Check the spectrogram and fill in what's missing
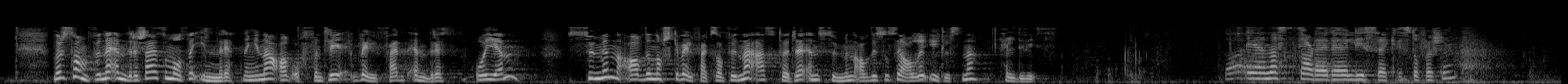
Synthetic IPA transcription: nɔɾsɑmfʉnəɛnd̪ɾəʂæɪsɔmɔɔsɔʔɪnɾɛt̪nɪŋənəʔɑʋɔ̰fənt̪lɪʋɛlfæɾd̪ɛnd̪ɾəsɔɪjɛnː | sʉmːənɑʋd̪ɛnɔʂkəʋɛlfæɖsɑmfʉnːəʔæʂt̪œɾːəʔɛ̰nsʉmːənɑ̰ʋd̪ɪsʊsɪɑːləʔyːt̪əl̩sənəhɛld̪ɪʋḭːs | d̪ɑːænɛst̪ə̥t̪ʰɑːɖ̪əɾəliːsəkʰɾɪst̪ɔfəʂɳ̩

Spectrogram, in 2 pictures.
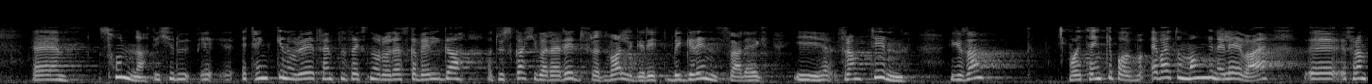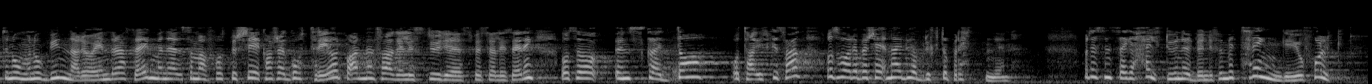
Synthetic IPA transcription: sɔnːɑt̪ɪçːəd̪ʉɛɡ̚t̪ʰɛŋkənɔɖ̪ʉæfɛmt̪n̩ɔsɛkst̪n̩oːɾoːd̪æskɑʋɛlɡəɑt̪̚d̪ʉskɑɪçːəʋæːɾəɾɛd̪ːfɔɾɑt̪ʋɑlɡəɾɪt̪bəɡɾɛnsɑd̪ɛɡ | ɪfɾɑmt̪ʰiːd̪n̩ | ɪçəsɑnt̪ | ɔɛɡt̪ʰɛŋkəpɔɛɪɡʋæɪt̪ʊmɑŋːənɛleːʋə | fɾɑmt̪ʰɪlnuːmɛnuːbəjʏnːəd̪ɛɔɛnd̪ɾɑsɛɡmɛnsɔmhɑɾfɔt̪̚ːbɛʂeːkʰɑnʂəæɪɡɔt̪ʰːɾeːoːɾpʰɔɑlmənfɑːɡɛlːəst̪ʉːd̪ɪəspɛsɪɑlɪseːɾɪŋɔsɔœnskəɾæɪd̪ɑɔt̪ʰɑːʏɾkəsfɑːɡɔsɔʋɑɾɛbɛʂeːnæɪd̪ʉhɑɾbɾʉkt̪ɔpɾɛt̪ːnd̪ɪn | ɔd̪ɛsʏnsɛɡæɾhæɪlt̪ʉːnœd̪ʋɛnd̪ɪfɔɾmɛt̪ʰɾɛŋːəɾjʊfɔlk

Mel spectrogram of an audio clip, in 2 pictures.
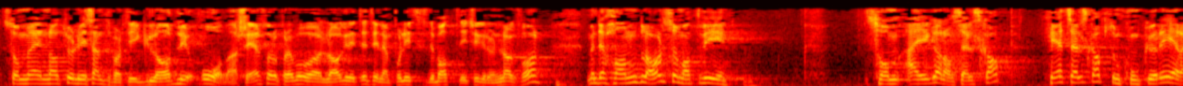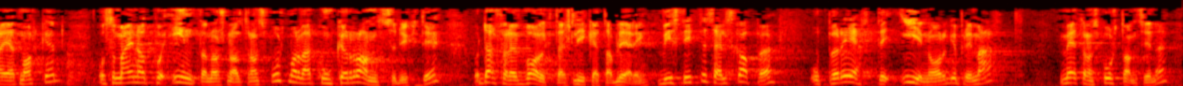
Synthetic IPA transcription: sɔmænɑt̪ʰʉːɾlʋiːsɛnt̪əɾpɑʈiːɡlɑːd̪lɪʔoːʋə̰ɾʂeːɾfɔɾɔpʰɾøːʋəɔlɑːɡəd̪ɪt̪ːət̪ɪlɛnpʊliːt̪ɪ̥skd̪ɛbɑt̪ːd̪ɛɪçːəɡɾʉnlɑːɡəfɔɾmɛnd̪ɛhɑnd̪lɑɾɑlsɔʊmɑt̪ʋɪ | sɔmæɪɡɑɾɑʋsɛlskɑːpheːt̪sɛlskɑːpsɔmkʰʊŋkʉɾeːɾəɾɪɛt̪mɑɾkəd̪ɔsɔmːæɪnəɾɑt̪̚pʰɔʔɪnt̪əɳɑʂʊnɑːlt̪ʰɾɑnspɔʈ̪mod̪ɛʋæːɾəkʰʊŋkʉɾɑnsəd̪ʏkt̪ɪ | ɔd̪æɾfɔɾæʋɑlɡt̪ʰæɪʂɭiːkɛt̪ɑblḛːɾɪ̰ŋʋɪst̪ɪt̪ːəsɛlskɑːpə | ʊpəɾeːɾt̪əɪnɔɾɡəpʰɾɪmæːɾt̪ | mɛt̪ʰɾɑnspɔɾt̪ɑnəsiːd̪ə

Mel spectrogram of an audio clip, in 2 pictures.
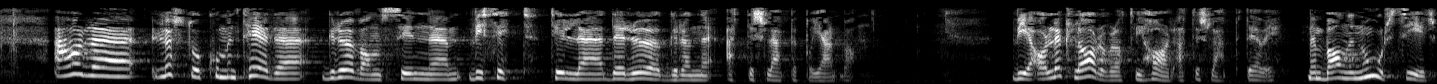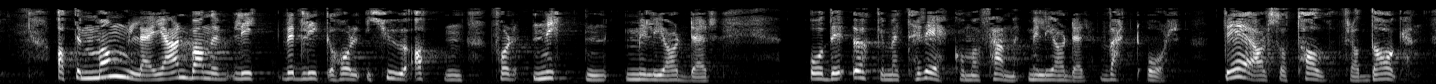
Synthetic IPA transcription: æɪhɑɾlœst̪ʰɪɔkʰʊmənt̪ʰeːɾəɡɾøːʋɑnsɪnʋɪsɪt̪ʰːɪld̪ɛɾøːɡɾœnə̰ʔɛt̪ːəʂɭæpəpʰɔjæ̰ːɳbɑ̰ːnn̩ | ʋɪæɾʔɑlːəkʰlɑːɾoːʋəɾɑt̪ʰʋɪɦɑɾɛ̰t̪ːəʂɭæpd̪̥ɛʋɪ | mɛnbɑːnənuːɾsiːəɾ | ɑt̪̚d̪ɛmɑŋləjæːɳbɑːnəʋeːd̪liːkəɦɔlːɪçʉːəʔɑt̪nfɔɾnɪt̪ːnmɪlɪɑɖəɾ | ɔd̪ɛʔøːkəɾmɛːt̪ʰɾeːkʰɔmɑfɛmmɪlɪɑɖəɾʋæʈːoːɾ | d̪̥ɛæɾɑlsɔt̪ʰɑlfɾɑːd̪ɑːɡən

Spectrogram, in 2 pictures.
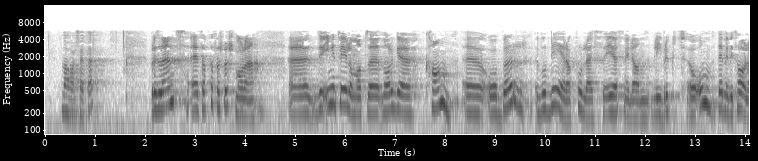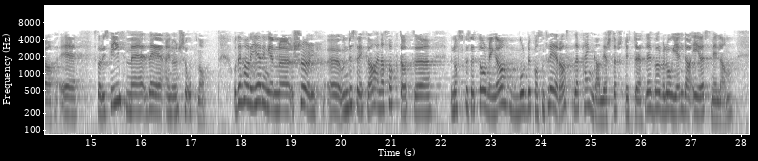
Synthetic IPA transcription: nɑʋɑʂet̪əɾ | pʰɾɛsɪd̪ɛnt̪æt̪ʰɑkːɑfɔɾspœʂmoːlə | d̪ɛæɾʔɪŋːənt̪ʰʋiːlɔmɑt̪nɔɾɡə | kʰɑn | ɔbœɾ | ʋʉɾɖeːɾəkʰʊɭæɪsɪɛsmɪd̪lɑnːbliːbɾʉkt̪ɔʔɔmd̪ɛmɛbət̪ʰɑːlɑɛ | st̪ɔɾɪspiːlmɛd̪ɛæ̰ɪnœnʂəʊpno̰ː | ʔɔd̪ɛɦɑɾɛjeːɾɪŋənʂøːlʉnd̪əʂt̪ɾeːkɑɛnhɑɾsɑkt̪ɑt̪ | nɔʂkəst̪œt̪ːəɔɖnɪŋəɾbʉɖːəkʰʊnsənt̪ʰɾeːɾɑsd̪ɛæɾpʰɛŋɡɑnd̪ɪæɾst̪œʂt̪nʏt̪ːəd̪ɛbœɾʋɛloːɡjɛld̪ɑʔɪøɛsmɪd̪lɑ̰n

